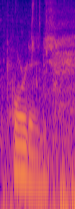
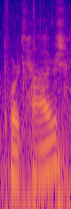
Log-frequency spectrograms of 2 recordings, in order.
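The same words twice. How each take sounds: First: It uses the plain local Michigan pronunciation. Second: It uses a fancier, less local pronunciation. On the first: This is how people from the speaker's home region say it. "that's the way people say it around here. So I grew up saying Portage" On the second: This is how people in other videos say it. "it sounds fancy and fine"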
